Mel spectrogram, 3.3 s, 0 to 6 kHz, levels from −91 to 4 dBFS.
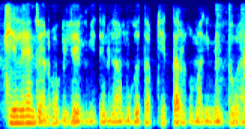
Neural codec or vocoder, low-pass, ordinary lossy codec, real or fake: vocoder, 22.05 kHz, 80 mel bands, HiFi-GAN; 5.4 kHz; none; fake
